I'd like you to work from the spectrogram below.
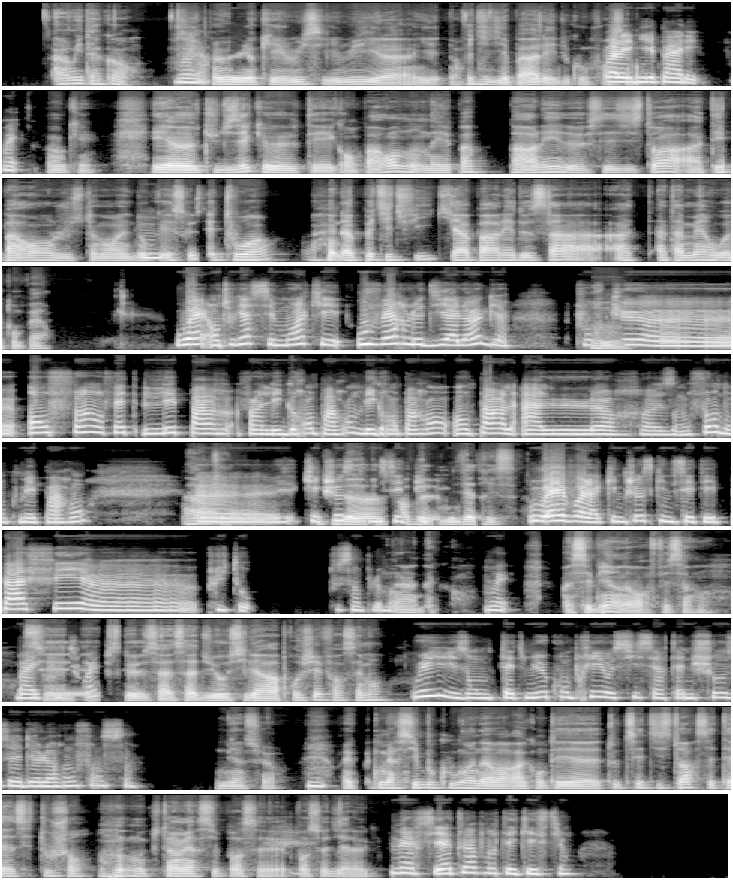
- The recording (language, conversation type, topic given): French, podcast, Comment les histoires de guerre ou d’exil ont-elles marqué ta famille ?
- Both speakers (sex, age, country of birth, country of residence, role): female, 45-49, France, France, guest; male, 40-44, France, France, host
- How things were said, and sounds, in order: other background noise; stressed: "parlé"; stressed: "toi"; chuckle; unintelligible speech; chuckle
